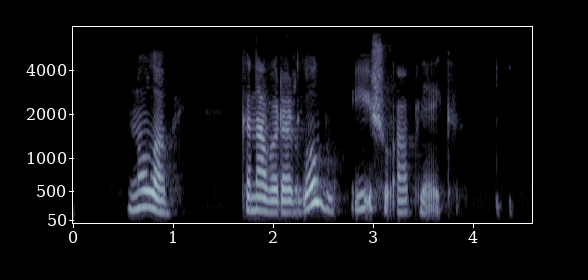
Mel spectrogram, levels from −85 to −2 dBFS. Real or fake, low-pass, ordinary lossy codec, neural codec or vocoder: real; 7.2 kHz; MP3, 64 kbps; none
